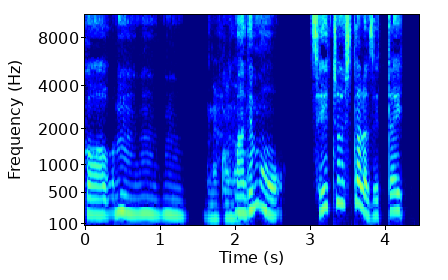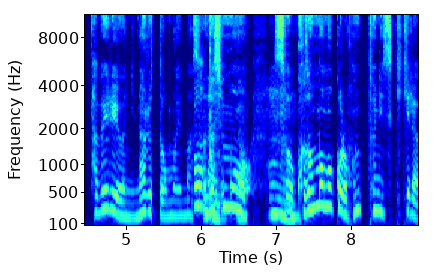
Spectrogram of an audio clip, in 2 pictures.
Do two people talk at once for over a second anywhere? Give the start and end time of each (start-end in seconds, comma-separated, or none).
5.9-7.3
